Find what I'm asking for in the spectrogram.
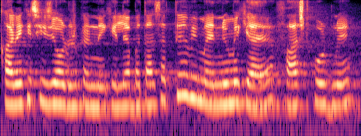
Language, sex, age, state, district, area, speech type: Hindi, female, 18-30, Uttar Pradesh, Bhadohi, rural, spontaneous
